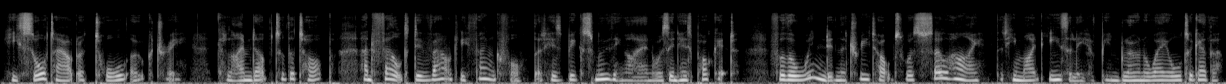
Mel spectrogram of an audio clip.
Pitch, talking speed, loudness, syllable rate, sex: 205 Hz, 215 wpm, -20 LUFS, 5.2 syllables/s, female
